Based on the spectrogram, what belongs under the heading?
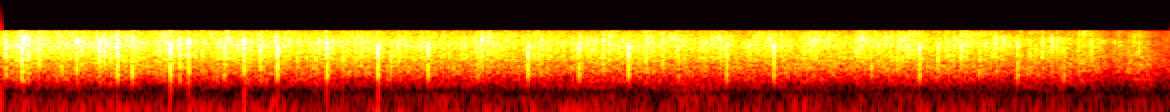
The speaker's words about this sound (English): Our associate, well, we can maybe applaud them. Thank you.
